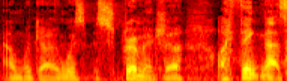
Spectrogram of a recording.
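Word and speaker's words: Scrimgeour: to say his name and we're going with scrimmager I think I think that's how we've ended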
